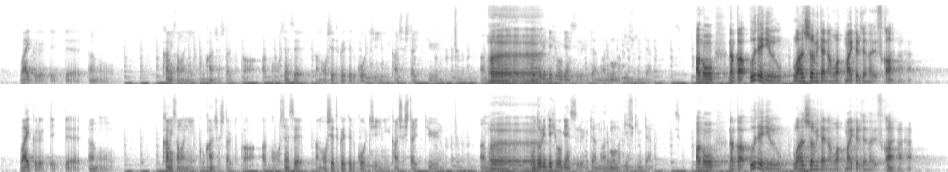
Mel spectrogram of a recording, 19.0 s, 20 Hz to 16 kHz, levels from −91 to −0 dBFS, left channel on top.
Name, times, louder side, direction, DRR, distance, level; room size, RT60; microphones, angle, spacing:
voice 1, 0.4-2.2 3.3-6.1 6.3-8.9 9.6-9.9 10.6-13.0 17.7-18.2, right 7 dB, 65° right, 0.4 m, -43 dB
sound 1, 2.5-16.2, equal, 15° right, 1.9 m, -45 dB
voice 2, 9.8-10.8 13.9-17.8, left 5 dB, 30° left, 0.3 m, -32 dB
29.5 x 11.5 x 3.6 m
head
